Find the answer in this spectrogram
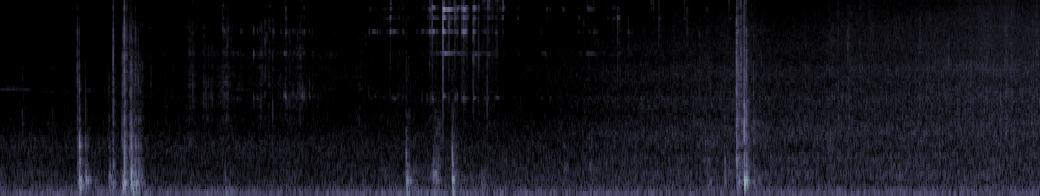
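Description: Small metal objects jingling in short bursts: two about a second in, a cluster around four seconds in and one more near seven and a half seconds. A steady hiss rises near the end.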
